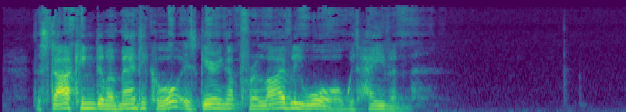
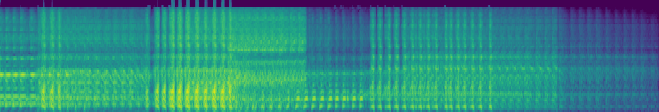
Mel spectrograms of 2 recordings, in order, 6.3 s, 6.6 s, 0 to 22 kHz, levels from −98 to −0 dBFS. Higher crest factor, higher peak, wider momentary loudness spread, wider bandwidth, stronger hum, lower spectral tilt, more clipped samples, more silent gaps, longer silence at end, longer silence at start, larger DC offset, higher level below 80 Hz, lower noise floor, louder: about the same, 18 dB vs 18 dB; about the same, -2 dBFS vs 0 dBFS; second, 13 LU vs 16 LU; second, 17 kHz vs over 20 kHz; neither; first, -6.5 dB/octave vs -2 dB/octave; second, under 0.1% vs 0.1%; neither; first, 2.1 s vs 0.95 s; first, 0.35 s vs 0 s; neither; second, -56 dBFS vs -48 dBFS; first, -72 dBFS vs -49 dBFS; second, -19 LUFS vs -15 LUFS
